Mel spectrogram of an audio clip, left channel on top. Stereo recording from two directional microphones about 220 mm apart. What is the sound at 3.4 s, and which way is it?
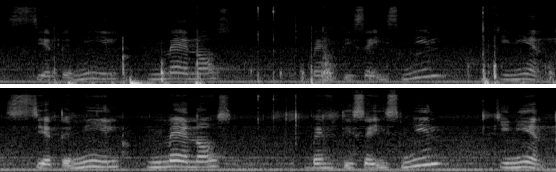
Speech, 45° right (ahead or behind).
